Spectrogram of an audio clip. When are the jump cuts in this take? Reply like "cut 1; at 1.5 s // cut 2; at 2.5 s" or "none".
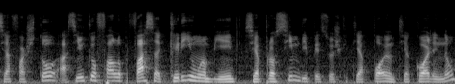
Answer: cut 1; at 1.3 s // cut 2; at 2.4 s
